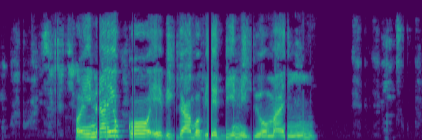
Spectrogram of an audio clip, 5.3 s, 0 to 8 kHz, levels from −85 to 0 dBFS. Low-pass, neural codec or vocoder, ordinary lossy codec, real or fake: 7.2 kHz; none; MP3, 64 kbps; real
